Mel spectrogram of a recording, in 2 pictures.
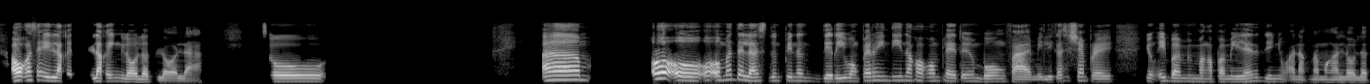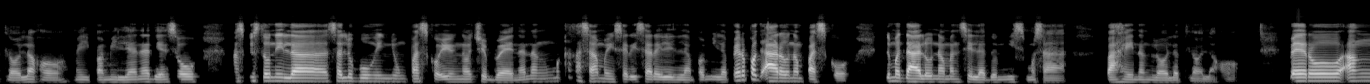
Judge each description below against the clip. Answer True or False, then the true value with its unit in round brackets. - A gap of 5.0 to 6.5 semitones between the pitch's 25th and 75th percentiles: True (5.3 semitones)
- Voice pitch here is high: False (135 Hz)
